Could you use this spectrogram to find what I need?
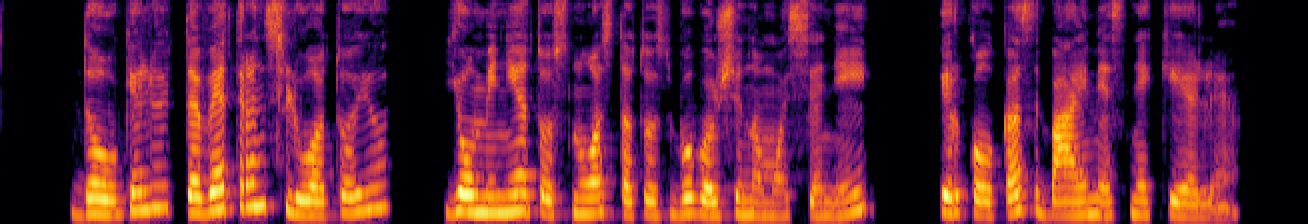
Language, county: Lithuanian, Tauragė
